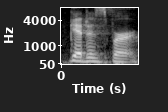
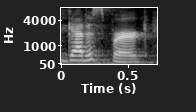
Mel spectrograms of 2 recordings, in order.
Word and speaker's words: Gettysburg: We visited Gettysburg, Gettysburg. I realized I been saying it wrong all this time. So we went to Gettsburg where 60,000 men died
